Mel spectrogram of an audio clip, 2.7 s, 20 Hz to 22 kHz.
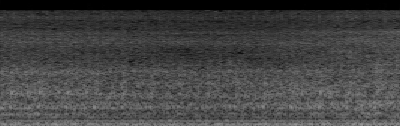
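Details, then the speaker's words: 2011 Toyota RAV4 V6 after replacing water pump, tensioner, idler pulley, radiator and hoses: warm idle about 12 minutes after refill, steady even hum; the earlier marbles-in-a-can water pump rattle is gone, though fans haven't come on yet. "I'm assuming that sounds relatively normal. I certainly don't hear the water pump, marbles in a can that I was hearing over here before."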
